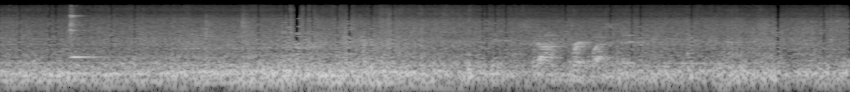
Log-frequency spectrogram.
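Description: A bus rattles and creaks over the road.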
